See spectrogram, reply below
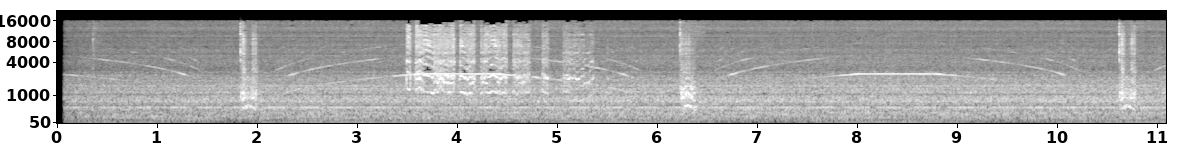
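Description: Steady hum with high squeaky chirps sliding up and down in pitch and a sharp click every four seconds; pump squeaking, cause unknown.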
